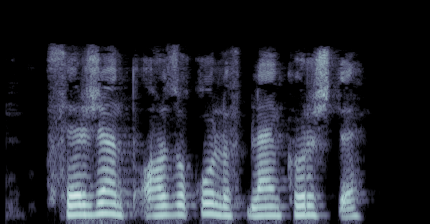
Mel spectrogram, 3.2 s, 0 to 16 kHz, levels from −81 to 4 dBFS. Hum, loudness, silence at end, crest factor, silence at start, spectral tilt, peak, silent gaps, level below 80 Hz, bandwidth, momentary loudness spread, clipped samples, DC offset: none; -17 LUFS; 0.5 s; 16 dB; 0.35 s; -5.5 dB/octave; -2 dBFS; none; -54 dBFS; 7.8 kHz; 9 LU; under 0.1%; under 0.1%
